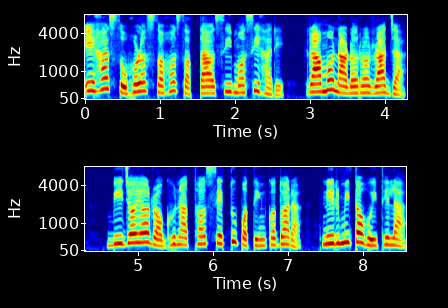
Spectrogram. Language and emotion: Odia, neutral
